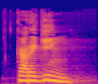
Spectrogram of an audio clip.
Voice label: "careghin", dialettu

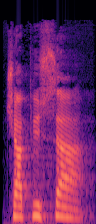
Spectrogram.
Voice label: "ciapusa", dialettu

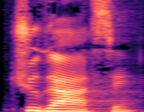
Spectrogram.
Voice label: "ciugase", dialettu

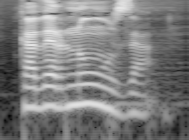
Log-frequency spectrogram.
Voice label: "cavernusa", dialettu

